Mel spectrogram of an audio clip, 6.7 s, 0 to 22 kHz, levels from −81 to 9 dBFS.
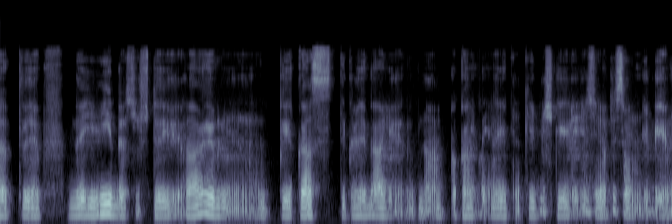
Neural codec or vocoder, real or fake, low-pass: autoencoder, 22.05 kHz, a latent of 192 numbers a frame, VITS, trained on one speaker; fake; 9.9 kHz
